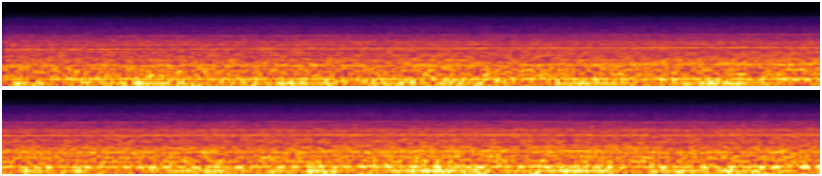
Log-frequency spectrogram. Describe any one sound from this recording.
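A tractor engine hums steadily and slowly rises in pitch.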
